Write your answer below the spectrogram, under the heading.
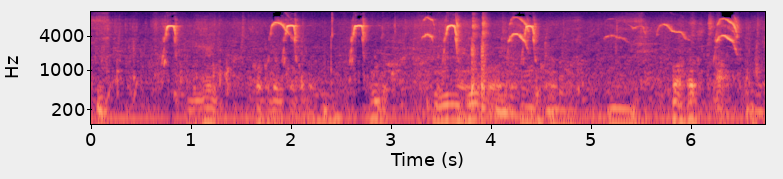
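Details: Otters alarm calling after being startled by a crocodile on entering the water, chasing it away; repeated high arched squeaks and chirps in quick irregular bursts over a low steady hum.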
